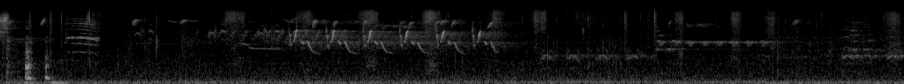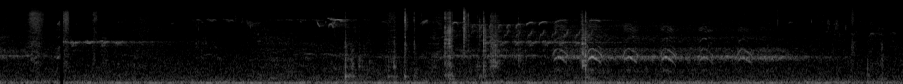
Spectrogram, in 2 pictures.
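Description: Wild birds calling and singing, several voices overlapping: a quick run of falling chirps a few seconds in, short whistled notes in the middle, and a longer buzzy call near the end.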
